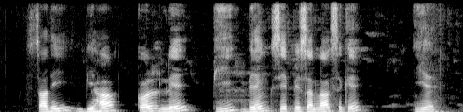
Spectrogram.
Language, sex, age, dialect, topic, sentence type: Magahi, male, 18-24, Northeastern/Surjapuri, banking, question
